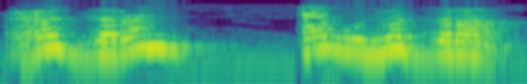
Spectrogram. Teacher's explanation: طلع لسانك في الذال الاولى والذال الثانية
